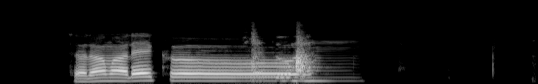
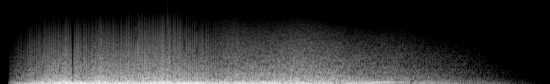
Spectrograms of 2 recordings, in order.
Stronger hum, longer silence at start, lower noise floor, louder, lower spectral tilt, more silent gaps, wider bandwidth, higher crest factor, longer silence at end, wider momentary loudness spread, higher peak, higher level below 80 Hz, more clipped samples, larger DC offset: neither; first, 0.75 s vs 0.1 s; first, -79 dBFS vs -53 dBFS; about the same, -15 LUFS vs -14 LUFS; about the same, -8 dB/octave vs -9 dB/octave; neither; second, 5 kHz vs 5.8 kHz; first, 16 dB vs 10 dB; first, 2.1 s vs 0 s; second, 8 LU vs 15 LU; about the same, 0 dBFS vs 0 dBFS; second, -66 dBFS vs -14 dBFS; neither; neither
